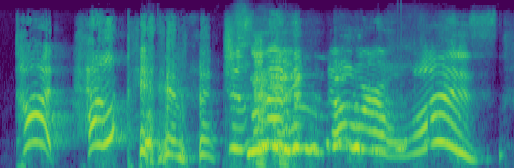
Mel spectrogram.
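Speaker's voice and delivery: high, slow laughing plea. Retold or imitated. Urging Todd to help Liam while laughing. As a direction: beg through laughter. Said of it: "You're like".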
